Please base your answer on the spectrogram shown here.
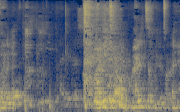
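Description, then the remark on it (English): After a moment of talking, someone lets out a single sudden, loud sneeze, a sharp breathy burst that trails off into more voiced noise. “Yeah, bless you.”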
